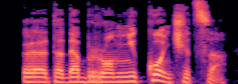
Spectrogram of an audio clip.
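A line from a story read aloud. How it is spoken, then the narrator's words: Grumbling. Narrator (Russian): пробурчал Амон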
